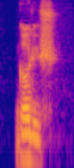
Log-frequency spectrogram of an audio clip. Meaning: bimbo (woman)
- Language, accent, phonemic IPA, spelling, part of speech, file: French, France, /ɡʁə.lyʃ/, greluche, noun, LL-Q150 (fra)-greluche.wav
